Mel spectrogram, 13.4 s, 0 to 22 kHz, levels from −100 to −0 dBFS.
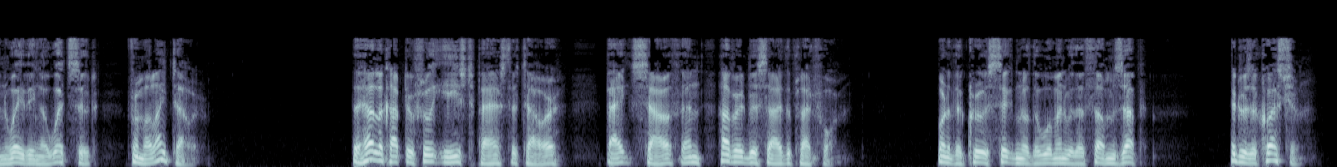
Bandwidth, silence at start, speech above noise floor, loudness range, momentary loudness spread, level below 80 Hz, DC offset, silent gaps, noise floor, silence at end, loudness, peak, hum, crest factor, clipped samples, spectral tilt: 8.8 kHz; 0 s; over 70 dB; 2 LU; 7 LU; -46 dBFS; under 0.1%; none; under -90 dBFS; 0.35 s; -21 LUFS; -4 dBFS; none; 16 dB; under 0.1%; -6 dB/octave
